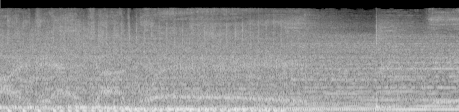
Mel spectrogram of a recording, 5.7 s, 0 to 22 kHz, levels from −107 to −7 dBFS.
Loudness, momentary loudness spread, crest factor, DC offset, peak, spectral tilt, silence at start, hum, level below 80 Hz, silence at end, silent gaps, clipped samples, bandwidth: -22 LUFS; 3 LU; 12 dB; under 0.1%; -10 dBFS; -4 dB/octave; 0 s; none; -28 dBFS; 0 s; none; under 0.1%; 16.5 kHz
